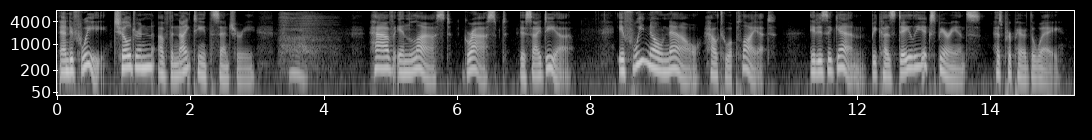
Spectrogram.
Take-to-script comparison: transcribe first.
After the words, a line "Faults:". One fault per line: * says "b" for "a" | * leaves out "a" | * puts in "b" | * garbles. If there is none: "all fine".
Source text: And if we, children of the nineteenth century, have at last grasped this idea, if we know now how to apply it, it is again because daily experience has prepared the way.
And if we, children of the nineteenth century, have in last grasped this idea, if we know now how to apply it, it is again because daily experience has prepared the way.
Faults:
* says "in" for "at"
